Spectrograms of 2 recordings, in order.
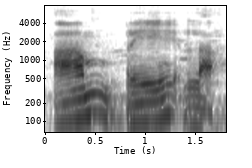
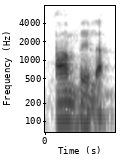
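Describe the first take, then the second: First: আমব্রেলা very slow as আম, ব্রে, লা; split in three syllables. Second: Said in the usual way. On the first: Shown as a demonstration. Teacher demonstrating syllables, আমব্রেলা slowly in three parts. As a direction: stretch each beat of আমব্রেলা. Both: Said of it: "তিনবারে ভেঙে উচ্চারণ করা হয়".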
